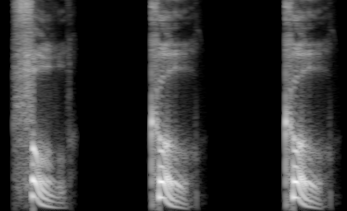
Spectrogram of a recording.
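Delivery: "Cull" said like pull, kul; rhyme model. Shown as a demonstration. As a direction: drill "Cull" to rhyme with "Full". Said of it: "The second syllable is pronounced like pull".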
